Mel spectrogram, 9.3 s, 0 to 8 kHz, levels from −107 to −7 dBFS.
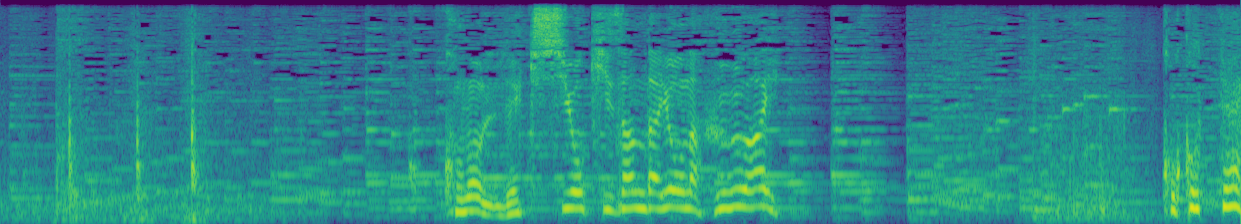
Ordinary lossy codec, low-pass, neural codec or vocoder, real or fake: none; 7.2 kHz; none; real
